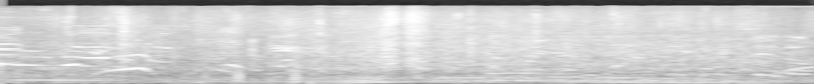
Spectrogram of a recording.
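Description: Voices of onlookers talking, with a pickup truck's engine running low underneath as the truck drives slowly past at close range.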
